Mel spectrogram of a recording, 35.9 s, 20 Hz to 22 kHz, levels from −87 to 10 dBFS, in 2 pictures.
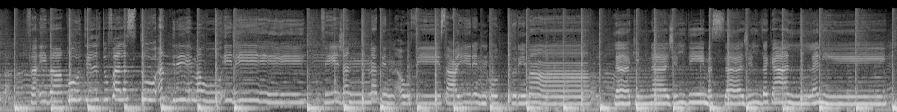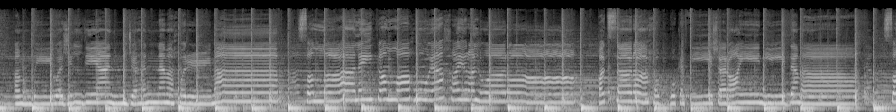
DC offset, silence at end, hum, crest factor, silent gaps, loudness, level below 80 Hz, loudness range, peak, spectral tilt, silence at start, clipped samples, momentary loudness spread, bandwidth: under 0.1%; 0 s; none; 12 dB; none; -12 LUFS; -28 dBFS; 3 LU; 0 dBFS; -6 dB/octave; 0 s; under 0.1%; 4 LU; 17 kHz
